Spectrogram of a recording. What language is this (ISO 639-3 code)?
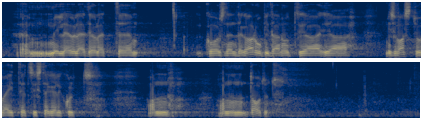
est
